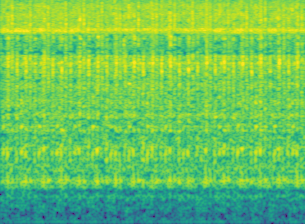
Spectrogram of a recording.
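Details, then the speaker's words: ZAZ Tavria engine, cold, valve cover off: light even valve clatter, mostly crisp high ticking, no heavy knock; valvetrain sounds normal now. "Ну, порядок, машина холодная. Никаких стуков нет."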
